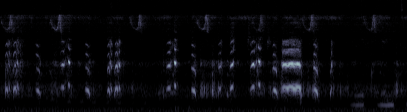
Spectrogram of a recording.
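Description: Birds calling in many short, quick chirps, with one louder, drawn-out call about three-quarters of the way through. Near the end a low hoot starts repeating about twice a second.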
